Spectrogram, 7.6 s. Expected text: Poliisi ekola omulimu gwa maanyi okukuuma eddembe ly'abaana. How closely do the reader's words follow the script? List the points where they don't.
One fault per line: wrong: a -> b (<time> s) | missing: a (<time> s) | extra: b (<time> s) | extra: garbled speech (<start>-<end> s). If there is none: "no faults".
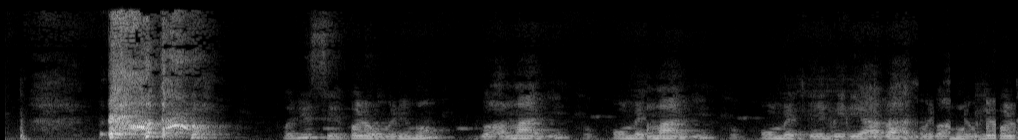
extra: maanyi okukuuma (4.9 s)
extra: garbled speech (6.9-7.6 s)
